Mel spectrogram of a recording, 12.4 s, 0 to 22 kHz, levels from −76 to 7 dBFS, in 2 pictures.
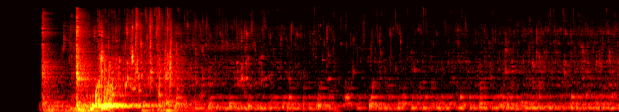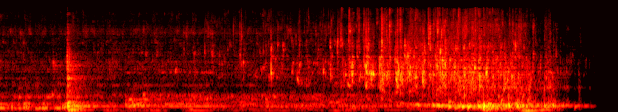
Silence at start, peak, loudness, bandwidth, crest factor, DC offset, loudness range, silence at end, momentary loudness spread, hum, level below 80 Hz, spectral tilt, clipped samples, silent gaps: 0.4 s; 0 dBFS; -19 LUFS; 17 kHz; 24 dB; under 0.1%; 17 LU; 0.3 s; 18 LU; none; -42 dBFS; -5 dB/octave; under 0.1%; none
